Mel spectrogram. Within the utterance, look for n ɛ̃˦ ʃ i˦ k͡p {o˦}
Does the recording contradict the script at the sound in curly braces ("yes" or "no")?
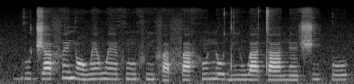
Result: no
